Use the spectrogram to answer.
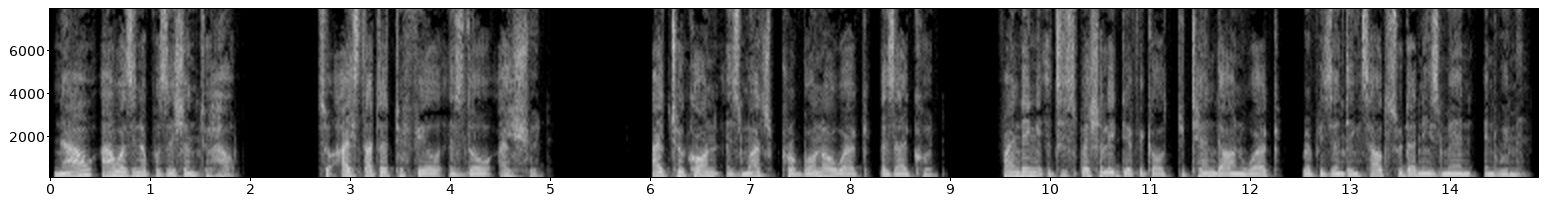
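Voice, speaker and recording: A man reading a first-person memoir aloud as an audiobook narrator, in a measured, unhurried way. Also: mid-range voice, husky, dry recording, clean studio sound.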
